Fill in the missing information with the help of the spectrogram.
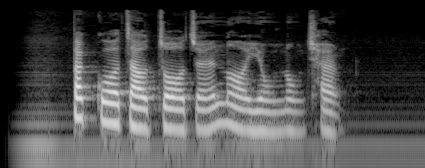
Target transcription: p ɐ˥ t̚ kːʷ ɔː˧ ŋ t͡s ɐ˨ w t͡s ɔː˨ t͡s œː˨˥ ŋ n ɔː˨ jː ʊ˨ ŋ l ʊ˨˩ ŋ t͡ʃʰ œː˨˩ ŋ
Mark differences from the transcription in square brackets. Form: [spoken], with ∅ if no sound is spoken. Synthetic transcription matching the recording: p ɐ˥ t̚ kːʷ ɔː˧ [∅] t͡s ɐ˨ w t͡s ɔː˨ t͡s œː˨˥ ŋ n ɔː˨ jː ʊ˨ ŋ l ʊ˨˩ ŋ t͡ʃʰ œː˨˩ ŋ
